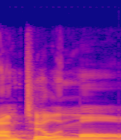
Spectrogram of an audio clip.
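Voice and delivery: ordinary talk

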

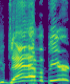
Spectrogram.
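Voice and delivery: high, loud yelling.

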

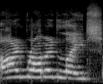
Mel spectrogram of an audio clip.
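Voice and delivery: shrill, very high-pitched, loud yell. Asked if he can do a Robin Leach impression, he answers: yelling Robin Leach impression. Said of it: "I'm yelling, and I don't know why".

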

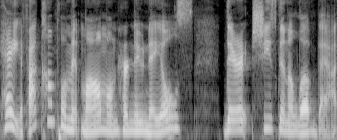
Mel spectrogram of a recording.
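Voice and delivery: ordinary delivery

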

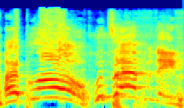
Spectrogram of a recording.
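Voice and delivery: very high yelped shout. Describing a character shouting as he is thrown into the air: imitating a shout. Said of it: "he shouts at as he flies in the air".

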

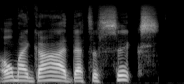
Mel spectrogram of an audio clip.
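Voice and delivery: play-acted high, drawn-out, thrilled, elated joyful scream. Retelling the sister calling on video: imitating someone screaming in happiness. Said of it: "she started screaming".

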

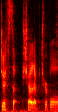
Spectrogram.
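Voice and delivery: ordinary talk, nothing marked

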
